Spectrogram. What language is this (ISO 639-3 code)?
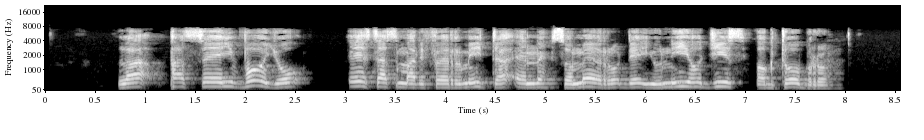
epo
